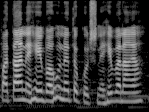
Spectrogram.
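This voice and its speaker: A woman voicing a kind, worried older mother-in-law with a gentle, coaxing way of talking, in a family drama story. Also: a little high, moderate pace, soft background music, close to an everyday voice.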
